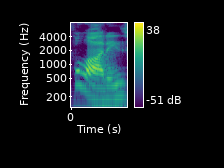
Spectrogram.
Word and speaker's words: Pilates: of people know we're learning exact and it's pronounced Pilates she's correct the Pilates education exercises format comes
